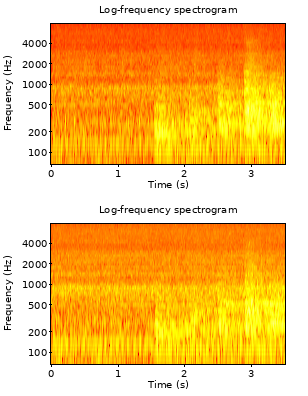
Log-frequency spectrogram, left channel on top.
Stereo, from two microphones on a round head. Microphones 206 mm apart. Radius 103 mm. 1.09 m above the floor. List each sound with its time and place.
1.5 s footsteps: 60° left (ahead or behind), 2.5 m; by 3.4 s 65° left (ahead or behind), 4.5 m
